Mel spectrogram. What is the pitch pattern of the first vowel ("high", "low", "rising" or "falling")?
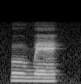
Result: high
